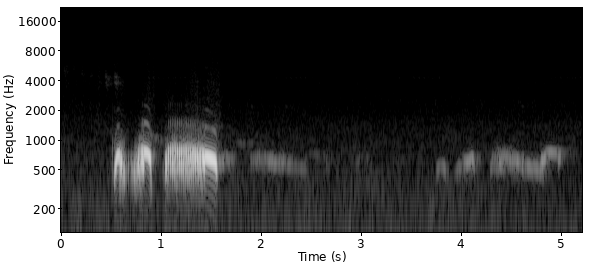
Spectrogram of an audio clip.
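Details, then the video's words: Lure spotted dove cooing to attract wild doves: a sharp double note and a long throbbing hoot, then several soft, low, faint cooing murmurs trailing off over the next seconds. "Tiếng chim cu gáy mồi giọng lôi cuốn hấp dẫn đủ bài[ THÚC GÙ , GÁY GỌI ]"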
